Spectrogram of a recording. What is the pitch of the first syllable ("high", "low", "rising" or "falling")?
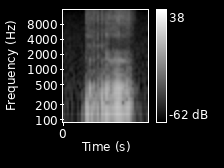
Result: low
